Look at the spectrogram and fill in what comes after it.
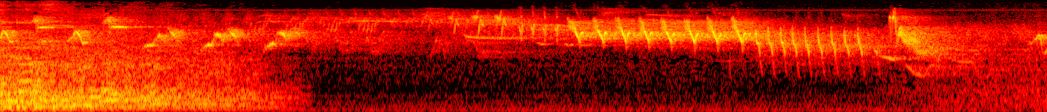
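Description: Small songbirds chirping in short high calls, with a fast trill of rapidly repeated notes in the middle and a falling whistled slur near the end.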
